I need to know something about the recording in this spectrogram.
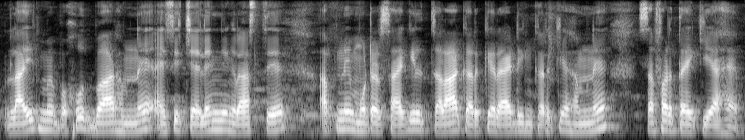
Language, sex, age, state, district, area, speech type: Urdu, male, 30-45, Bihar, Khagaria, rural, spontaneous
